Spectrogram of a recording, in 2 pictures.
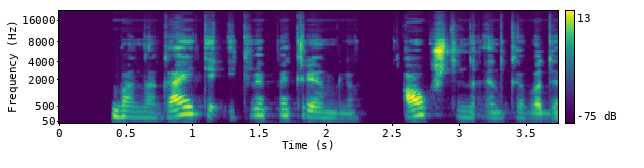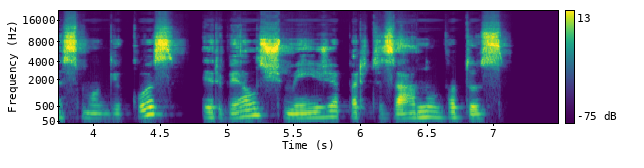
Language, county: Lithuanian, Vilnius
